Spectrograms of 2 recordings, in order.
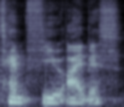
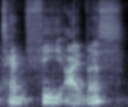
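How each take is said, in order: First: The second syllable sounds like 'few'. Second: The second syllable sounds like 'fee'. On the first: The speaker calls it right. "you'll get it right" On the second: The speaker calls it wrong. "Some people have even said"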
